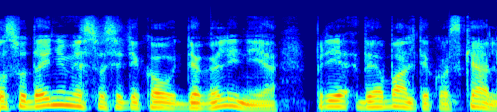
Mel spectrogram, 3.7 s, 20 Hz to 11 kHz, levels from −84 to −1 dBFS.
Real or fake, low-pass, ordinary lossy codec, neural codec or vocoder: real; 7.2 kHz; AAC, 32 kbps; none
